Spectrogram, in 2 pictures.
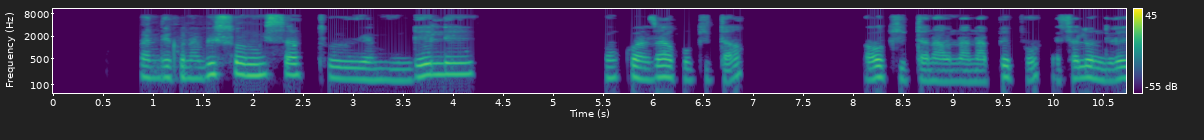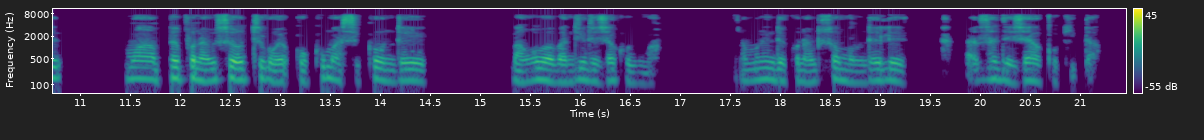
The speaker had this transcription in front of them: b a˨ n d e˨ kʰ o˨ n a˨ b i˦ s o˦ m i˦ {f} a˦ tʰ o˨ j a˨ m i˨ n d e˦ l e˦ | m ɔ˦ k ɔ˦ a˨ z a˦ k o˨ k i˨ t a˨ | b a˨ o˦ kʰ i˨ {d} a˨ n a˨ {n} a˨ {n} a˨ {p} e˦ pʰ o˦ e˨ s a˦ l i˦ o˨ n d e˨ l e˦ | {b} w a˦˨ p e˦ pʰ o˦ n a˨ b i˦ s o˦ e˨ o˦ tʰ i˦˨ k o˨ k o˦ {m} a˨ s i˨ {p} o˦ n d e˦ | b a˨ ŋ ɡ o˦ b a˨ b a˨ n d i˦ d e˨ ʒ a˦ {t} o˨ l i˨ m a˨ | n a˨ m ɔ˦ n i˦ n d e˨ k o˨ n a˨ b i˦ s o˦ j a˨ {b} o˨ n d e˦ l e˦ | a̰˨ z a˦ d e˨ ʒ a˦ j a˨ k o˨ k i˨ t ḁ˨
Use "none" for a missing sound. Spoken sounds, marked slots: s, t, n, n, p, m, m, k, k, m

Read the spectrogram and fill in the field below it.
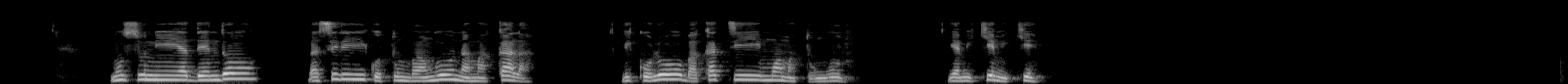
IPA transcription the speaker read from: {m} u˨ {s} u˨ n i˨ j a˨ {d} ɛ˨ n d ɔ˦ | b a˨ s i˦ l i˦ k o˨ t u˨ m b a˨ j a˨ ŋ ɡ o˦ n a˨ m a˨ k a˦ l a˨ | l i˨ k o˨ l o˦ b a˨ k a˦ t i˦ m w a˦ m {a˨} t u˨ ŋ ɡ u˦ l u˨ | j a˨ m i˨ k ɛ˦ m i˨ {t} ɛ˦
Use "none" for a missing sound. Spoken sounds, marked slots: m, s, d, a˨, k

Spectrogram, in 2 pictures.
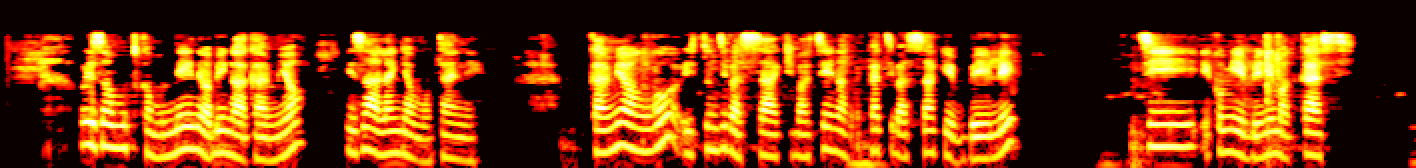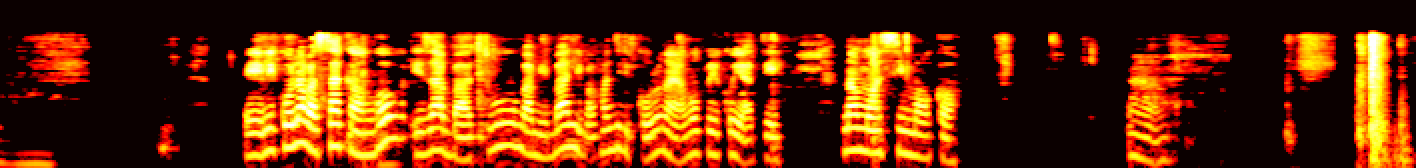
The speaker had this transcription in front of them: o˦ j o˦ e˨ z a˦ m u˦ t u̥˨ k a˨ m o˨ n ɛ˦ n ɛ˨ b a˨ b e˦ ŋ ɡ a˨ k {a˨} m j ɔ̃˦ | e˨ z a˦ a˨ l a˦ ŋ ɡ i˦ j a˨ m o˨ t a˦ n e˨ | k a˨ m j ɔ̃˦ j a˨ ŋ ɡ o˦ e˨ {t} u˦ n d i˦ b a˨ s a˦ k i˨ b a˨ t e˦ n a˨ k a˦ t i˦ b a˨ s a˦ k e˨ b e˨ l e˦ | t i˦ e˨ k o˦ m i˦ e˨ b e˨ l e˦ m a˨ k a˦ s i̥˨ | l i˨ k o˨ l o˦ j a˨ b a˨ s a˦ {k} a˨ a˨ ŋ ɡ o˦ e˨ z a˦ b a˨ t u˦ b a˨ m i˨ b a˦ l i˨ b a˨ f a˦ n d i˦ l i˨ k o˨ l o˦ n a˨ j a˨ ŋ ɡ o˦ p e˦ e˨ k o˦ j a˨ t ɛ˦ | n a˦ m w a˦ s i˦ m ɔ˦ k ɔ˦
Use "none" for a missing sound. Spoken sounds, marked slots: a˨, t, k

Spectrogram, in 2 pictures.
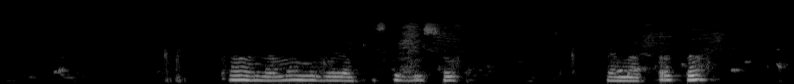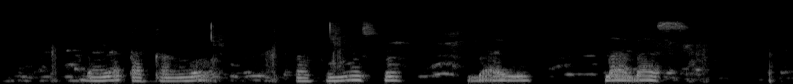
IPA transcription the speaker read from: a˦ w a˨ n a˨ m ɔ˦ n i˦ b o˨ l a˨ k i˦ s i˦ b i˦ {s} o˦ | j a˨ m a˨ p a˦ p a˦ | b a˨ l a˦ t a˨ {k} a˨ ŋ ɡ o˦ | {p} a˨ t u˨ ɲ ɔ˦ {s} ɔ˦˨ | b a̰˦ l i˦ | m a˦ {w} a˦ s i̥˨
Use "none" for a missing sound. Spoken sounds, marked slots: s, k, b, s, b

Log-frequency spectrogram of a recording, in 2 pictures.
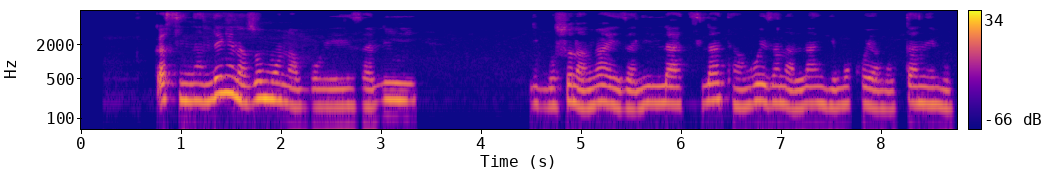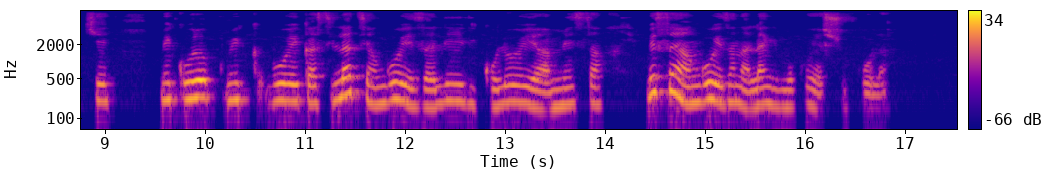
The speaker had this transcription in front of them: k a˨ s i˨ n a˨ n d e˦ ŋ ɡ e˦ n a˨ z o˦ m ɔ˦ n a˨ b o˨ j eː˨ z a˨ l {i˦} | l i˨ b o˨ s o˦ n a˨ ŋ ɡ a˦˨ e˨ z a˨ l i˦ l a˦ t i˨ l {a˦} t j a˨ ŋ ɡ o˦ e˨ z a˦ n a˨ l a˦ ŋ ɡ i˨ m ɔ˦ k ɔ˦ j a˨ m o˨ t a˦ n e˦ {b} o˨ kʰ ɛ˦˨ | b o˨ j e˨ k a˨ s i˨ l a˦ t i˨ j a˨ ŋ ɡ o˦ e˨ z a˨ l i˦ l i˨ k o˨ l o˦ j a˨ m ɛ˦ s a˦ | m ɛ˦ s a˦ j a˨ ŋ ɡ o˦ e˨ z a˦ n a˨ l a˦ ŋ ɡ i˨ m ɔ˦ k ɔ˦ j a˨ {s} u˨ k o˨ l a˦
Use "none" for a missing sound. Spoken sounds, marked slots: i˦, a˦, m, ʃ

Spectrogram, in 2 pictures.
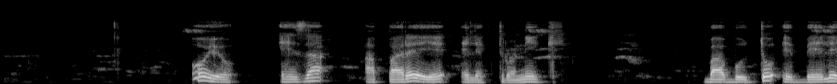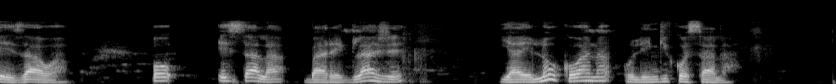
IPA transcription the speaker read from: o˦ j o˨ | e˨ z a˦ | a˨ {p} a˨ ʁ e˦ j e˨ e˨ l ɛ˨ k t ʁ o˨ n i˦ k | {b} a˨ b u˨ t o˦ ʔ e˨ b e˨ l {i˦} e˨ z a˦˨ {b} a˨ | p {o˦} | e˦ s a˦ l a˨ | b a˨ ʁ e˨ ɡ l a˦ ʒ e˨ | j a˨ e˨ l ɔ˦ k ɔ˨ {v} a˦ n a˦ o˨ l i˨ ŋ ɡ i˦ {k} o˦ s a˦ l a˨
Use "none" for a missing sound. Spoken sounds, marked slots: p, b, e˦, w, o˦, w, k

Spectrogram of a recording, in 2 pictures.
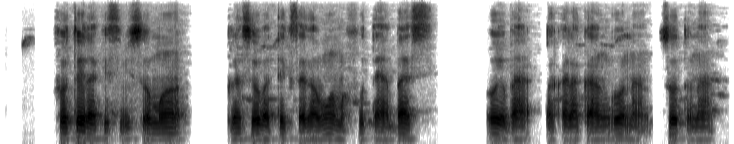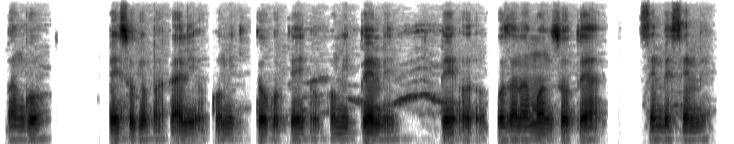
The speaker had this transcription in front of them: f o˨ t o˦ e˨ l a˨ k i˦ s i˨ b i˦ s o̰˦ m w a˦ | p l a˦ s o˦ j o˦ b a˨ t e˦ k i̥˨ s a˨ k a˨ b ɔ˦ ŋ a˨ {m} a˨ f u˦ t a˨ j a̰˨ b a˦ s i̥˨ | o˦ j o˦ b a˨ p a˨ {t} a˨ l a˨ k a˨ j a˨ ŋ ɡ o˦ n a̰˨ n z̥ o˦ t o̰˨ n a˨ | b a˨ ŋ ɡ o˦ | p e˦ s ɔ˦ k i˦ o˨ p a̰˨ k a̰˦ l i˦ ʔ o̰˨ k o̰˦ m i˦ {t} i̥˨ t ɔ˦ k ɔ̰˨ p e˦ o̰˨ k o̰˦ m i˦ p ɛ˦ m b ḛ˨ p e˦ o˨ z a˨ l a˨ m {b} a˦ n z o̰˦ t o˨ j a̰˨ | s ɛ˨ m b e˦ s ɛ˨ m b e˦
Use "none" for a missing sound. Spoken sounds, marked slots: m, k, k, w

